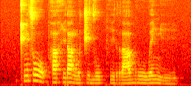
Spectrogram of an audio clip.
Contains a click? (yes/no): no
